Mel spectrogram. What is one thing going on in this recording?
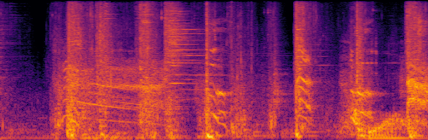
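Blows land with heavy thuds.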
